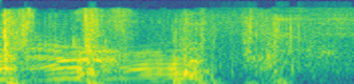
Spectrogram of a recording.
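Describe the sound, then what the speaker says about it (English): A cow moos in the video game Runescape: Dragonwilds, one long drawn-out bellow followed by shorter lowing calls, fairly close and clear with no talk over it. "Hey, it's a cow."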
